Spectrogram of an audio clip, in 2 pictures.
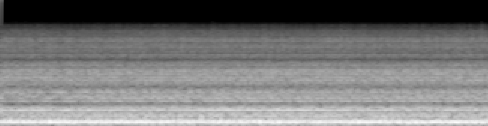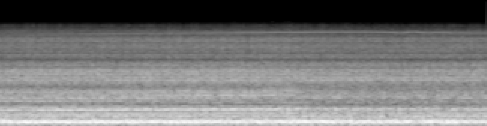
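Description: A steady, deep droning rumble that holds even throughout, with no knocks on top; this points to a worn bearing.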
